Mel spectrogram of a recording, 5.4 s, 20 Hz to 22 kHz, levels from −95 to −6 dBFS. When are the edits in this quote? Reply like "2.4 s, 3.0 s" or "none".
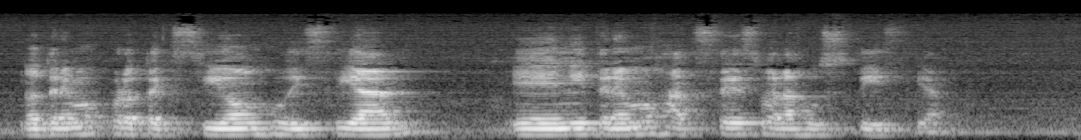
1.2 s

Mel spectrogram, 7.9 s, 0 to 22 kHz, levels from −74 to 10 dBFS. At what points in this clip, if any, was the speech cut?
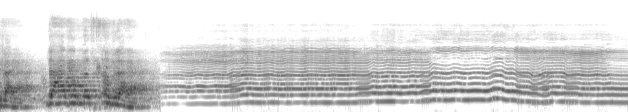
2.0 s

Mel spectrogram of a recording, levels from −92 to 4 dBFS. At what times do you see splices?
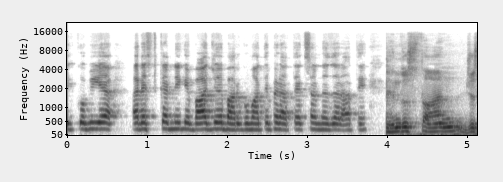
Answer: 4.0 s

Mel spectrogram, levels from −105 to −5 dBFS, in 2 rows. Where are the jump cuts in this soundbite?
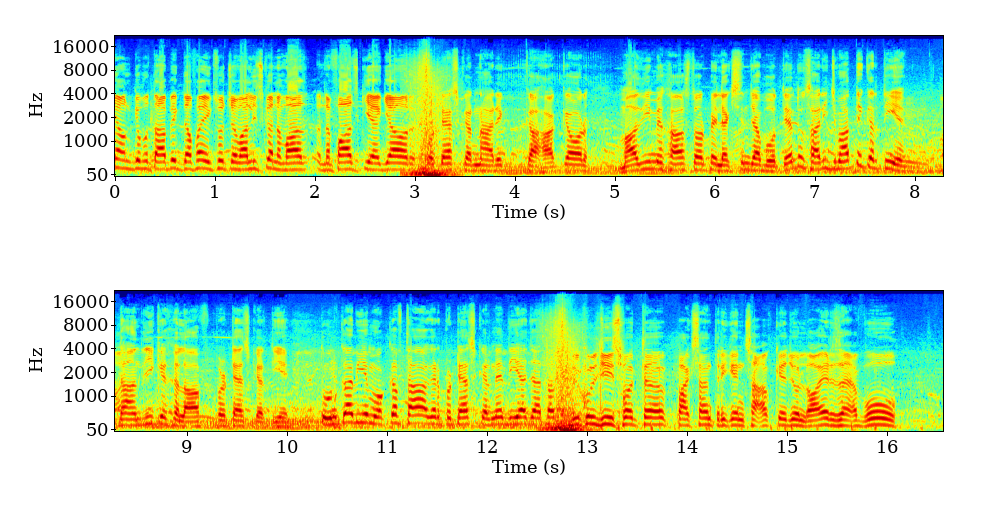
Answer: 3.1 s, 12.7 s

